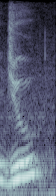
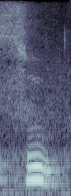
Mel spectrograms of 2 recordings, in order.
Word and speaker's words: zoo: Commonly, you say Jew, but the correct pronunciation of this word is Zoo. Heavy sound S.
